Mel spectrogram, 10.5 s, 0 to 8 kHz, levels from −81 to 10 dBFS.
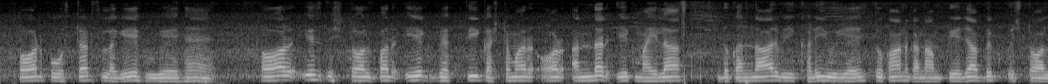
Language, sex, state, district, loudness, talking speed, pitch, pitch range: Hindi, female, Uttar Pradesh, Jalaun, -21 LUFS, 165 wpm, 130 Hz, 125-140 Hz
